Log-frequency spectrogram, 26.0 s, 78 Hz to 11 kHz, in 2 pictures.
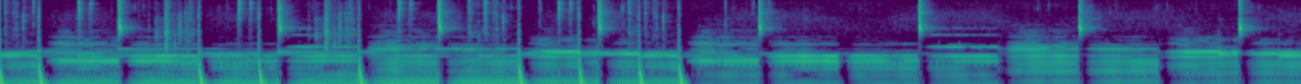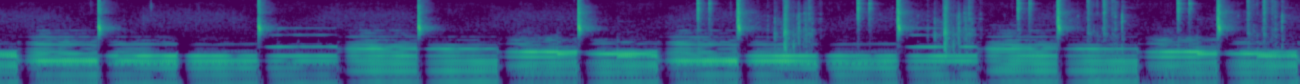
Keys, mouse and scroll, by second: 5.8 s, 10.8 2, 13.8 click.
